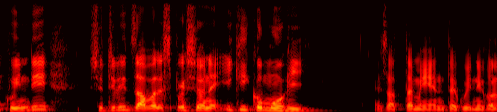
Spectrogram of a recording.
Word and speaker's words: hikikomori: sparivano dal nulla e quindi si utilizzava l'espressione hikikomori esattamente quindi con l'accento sulla i per definire queste persone che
